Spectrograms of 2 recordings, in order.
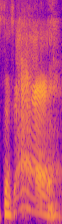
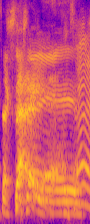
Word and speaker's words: Sexay: I will say, no, you ain't said it right. Grandmaster Sexay. Sexay.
